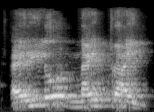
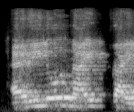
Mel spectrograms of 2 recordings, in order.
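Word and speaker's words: acrylonitrile: ठीक है, इसे हम क्या बोलते हैं बेटा, एरिलोनाइट्राइन, सो the spelling is ए सी आर वाई एलओ एन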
